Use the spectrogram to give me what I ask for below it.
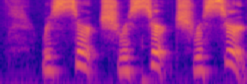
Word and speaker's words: research: Research, or research, if you like. That one's kind of tough because there's so many possibilities there, but the method is the same, right?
